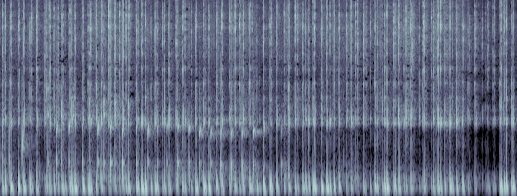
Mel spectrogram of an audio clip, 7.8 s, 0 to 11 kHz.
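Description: Fingertips scratch and tap the surface of a round, shallow woven bamboo tray held beside the microphone. Dozens of rapid, dull low thuds run continuously, with a faint steady tone near 1.2 kHz beneath them, and the sound settles briefly before picking up again at the end.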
